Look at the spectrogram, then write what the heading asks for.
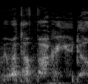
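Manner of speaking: whispered, imitated telling-off; low-volume whispered reprimand in retelling; hushed retold rebuke. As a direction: scold under your breath, as the mentor. Mentor's rebuke retold under his breath.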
